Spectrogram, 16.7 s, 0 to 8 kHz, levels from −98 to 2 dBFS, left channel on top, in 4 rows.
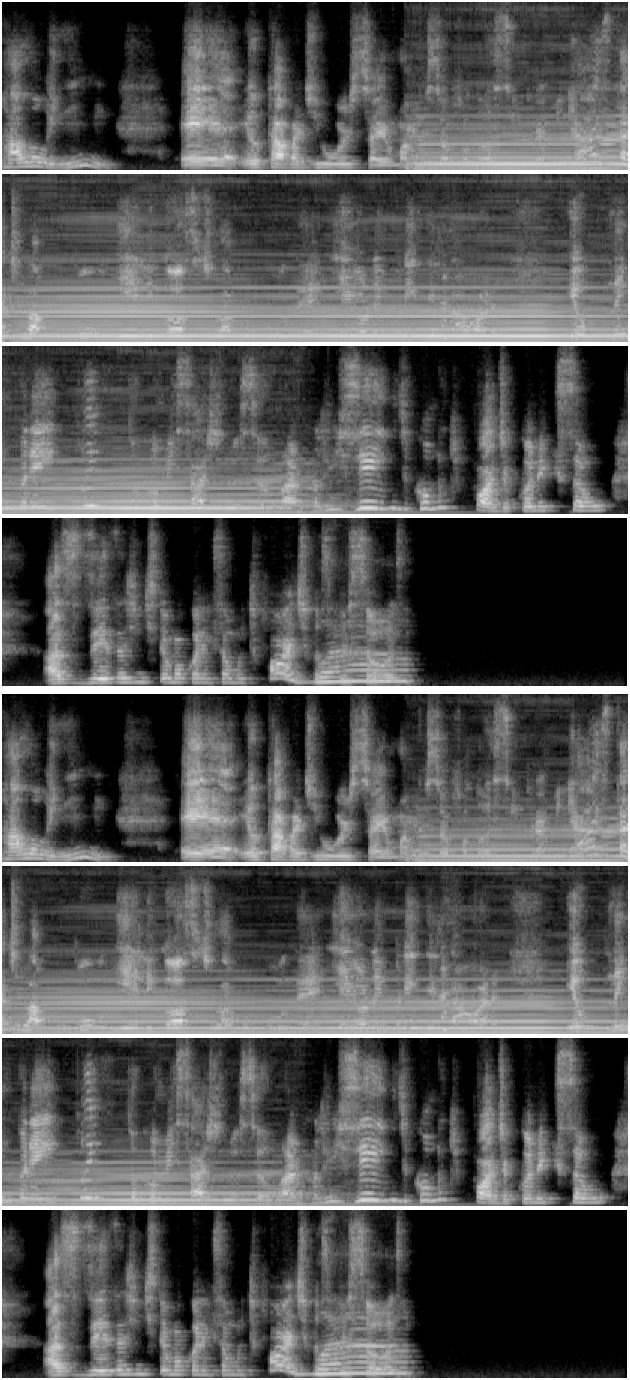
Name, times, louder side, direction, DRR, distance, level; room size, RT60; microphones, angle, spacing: voice 1, 0.0-15.2, equal, 20° right, 0.7 m, -24 dB
Bowed string instrument, 2.7-10.9, left 7 dB, 35° left, 0.5 m, -20 dB
voice 2, 14.5-15.2, right 1 dB, 55° right, 0.4 m, -23 dB
2.5 x 2.1 x 2.9 m
head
